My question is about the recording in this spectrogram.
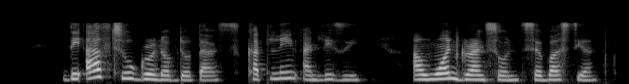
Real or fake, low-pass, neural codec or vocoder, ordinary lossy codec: fake; 7.2 kHz; codec, 16 kHz, 0.8 kbps, ZipCodec; MP3, 64 kbps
